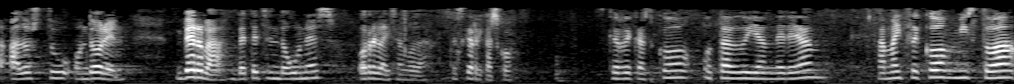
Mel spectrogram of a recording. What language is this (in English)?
Basque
